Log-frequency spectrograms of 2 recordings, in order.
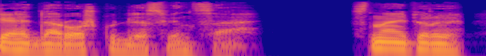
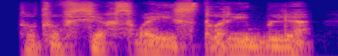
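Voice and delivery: growl; 5 semitones lower, 5 dB quieter than usual. A narrator's reading. Soldier growling at Artyom. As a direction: lower and softer, a rough growl. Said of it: "рыкнул Летяга".

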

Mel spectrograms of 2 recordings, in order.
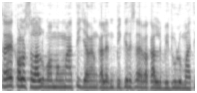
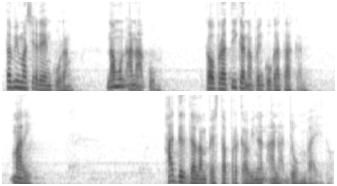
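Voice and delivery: God's gentle verdict; 6 semitones lower than usual. Pretend. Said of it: "aku yakin dia akan bilang".

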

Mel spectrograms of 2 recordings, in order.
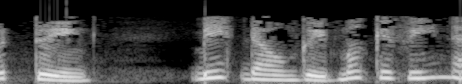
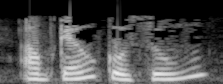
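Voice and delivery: ordinary delivery, nothing marked

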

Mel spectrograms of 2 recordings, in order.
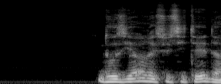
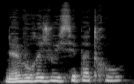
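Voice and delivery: high-pitched, playful warning; lightly acted menace; mock threat; 7 semitones higher than usual. A narrator's reading. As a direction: warn them off in a lifted voice. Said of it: "d'un air menaçant".

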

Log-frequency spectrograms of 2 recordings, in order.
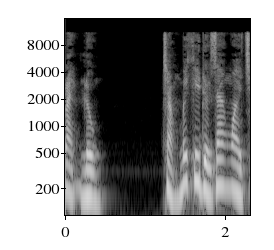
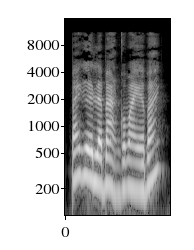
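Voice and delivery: pouting tease; 3 semitones higher, 5 dB louder, faster than usual. Acted. Girl teasing her friend about the stranger, mocking and quick. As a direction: needle him with a rising ơi. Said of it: "Cái Hiền trù cái miệng ra".

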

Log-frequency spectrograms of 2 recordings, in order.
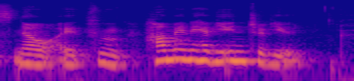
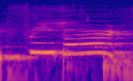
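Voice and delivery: mock scream; 11 semitones higher than usual. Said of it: "I wanna scream".

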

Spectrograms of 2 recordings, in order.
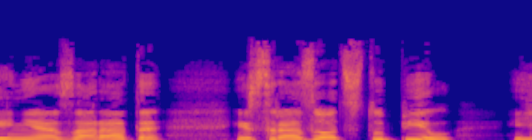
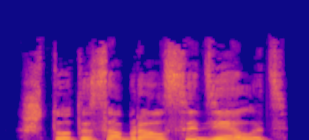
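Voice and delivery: ordinary delivery

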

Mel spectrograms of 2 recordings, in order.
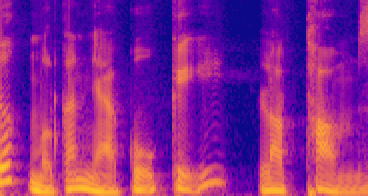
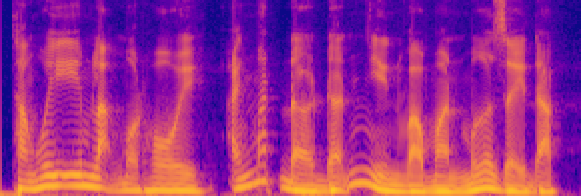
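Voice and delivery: plain reading voice

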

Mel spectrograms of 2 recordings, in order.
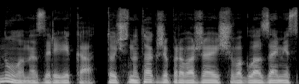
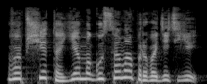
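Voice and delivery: put-on very high, insistent girlish objection; interfering girl. Brunette butting in to escort her friend, insistent. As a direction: cut in high-pitched and break off mid-word.

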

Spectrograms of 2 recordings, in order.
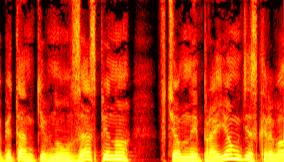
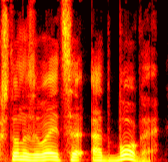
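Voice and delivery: usual speaking voice

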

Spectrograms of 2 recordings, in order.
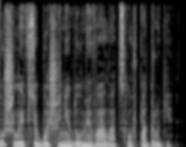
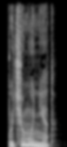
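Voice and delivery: higher, louder defiant challenge; 5 semitones higher, 10 dB louder than usual. A narrator's reading. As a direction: throw down the challenge. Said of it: "с вызовом спросила Соня".

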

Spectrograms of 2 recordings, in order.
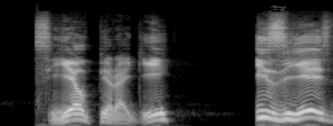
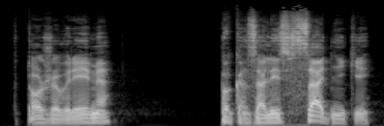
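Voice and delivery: ordinary delivery

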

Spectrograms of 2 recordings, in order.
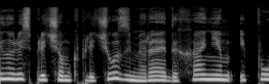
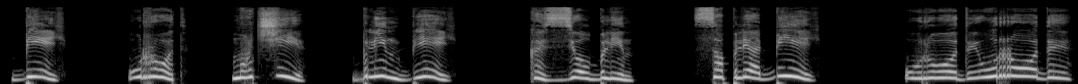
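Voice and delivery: high, heated cries at the players; frantic fan yelling; 8 semitones higher, 3 dB louder, much slower than usual. A narrator's reading. Girls urging then cursing their players, frantic yelling. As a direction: yell and curse in high excitement.

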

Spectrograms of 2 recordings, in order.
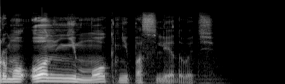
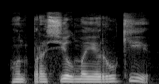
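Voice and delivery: plain reading voice

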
